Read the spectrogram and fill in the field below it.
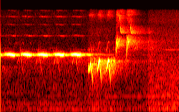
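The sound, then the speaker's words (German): A nightingale sings alone at a nightingale hotspot: a rapid series of repeated clear whistled notes, then lower liquid phrases and a brief high flourish before it stops abruptly. “Also wir stehen jetzt bei der Hotspot Nachtigall.”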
